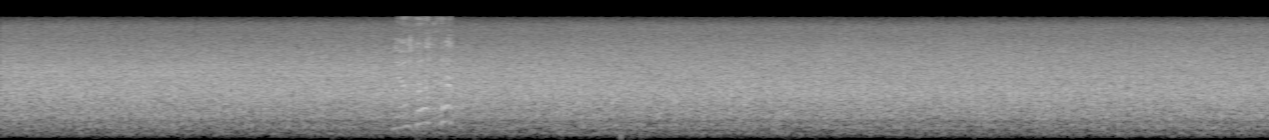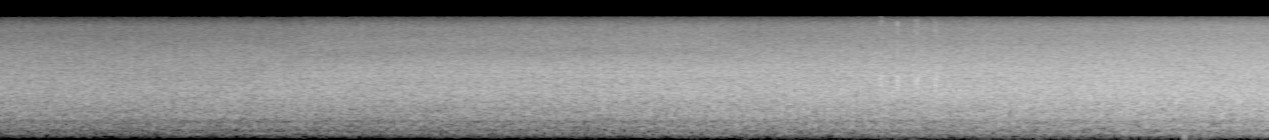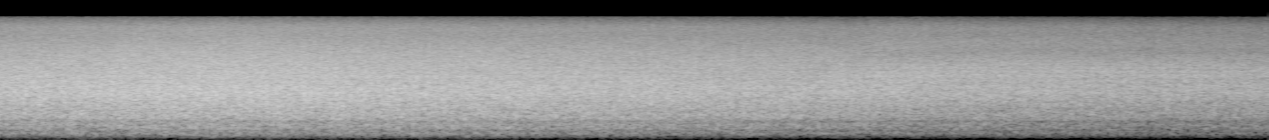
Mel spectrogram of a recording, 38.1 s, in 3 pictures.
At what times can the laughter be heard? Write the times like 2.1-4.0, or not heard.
3.9-4.5, 21.4-22.1.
